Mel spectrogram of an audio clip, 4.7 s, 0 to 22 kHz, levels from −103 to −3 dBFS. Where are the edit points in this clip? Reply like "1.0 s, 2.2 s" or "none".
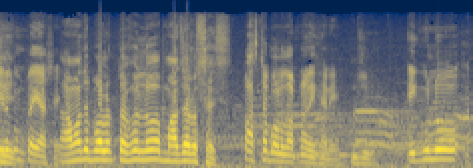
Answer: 2.4 s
